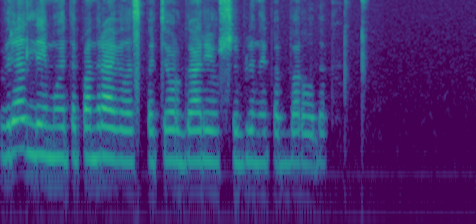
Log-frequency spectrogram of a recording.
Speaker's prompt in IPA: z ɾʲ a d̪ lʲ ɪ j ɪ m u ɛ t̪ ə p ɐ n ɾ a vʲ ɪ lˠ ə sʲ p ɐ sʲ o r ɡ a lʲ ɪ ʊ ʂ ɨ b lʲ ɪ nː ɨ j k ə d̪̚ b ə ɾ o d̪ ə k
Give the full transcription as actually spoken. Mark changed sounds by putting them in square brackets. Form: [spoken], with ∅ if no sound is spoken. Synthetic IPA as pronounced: [v] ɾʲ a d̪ lʲ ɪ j ɪ m u ɛ t̪ ə p ɐ n ɾ a vʲ ɪ lˠ ə sʲ p ɐ [tʲ] o r ɡ a [ɾʲ] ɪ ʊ ʂ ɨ b lʲ ɪ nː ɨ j [p] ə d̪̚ b [ɐ] ɾ o d̪ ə k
